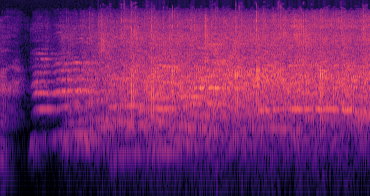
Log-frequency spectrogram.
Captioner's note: audience applauding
